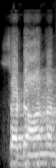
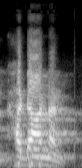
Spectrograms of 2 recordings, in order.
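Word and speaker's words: षडानन: सडानन नहीं, खडानन, षटकोण नहीं, खटकोण।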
